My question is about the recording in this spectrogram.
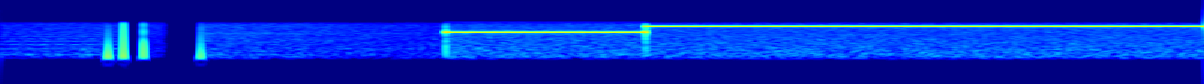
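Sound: fire dispatch alert tones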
